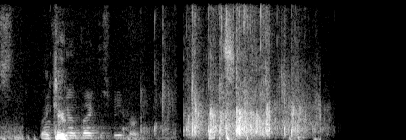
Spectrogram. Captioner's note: applause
